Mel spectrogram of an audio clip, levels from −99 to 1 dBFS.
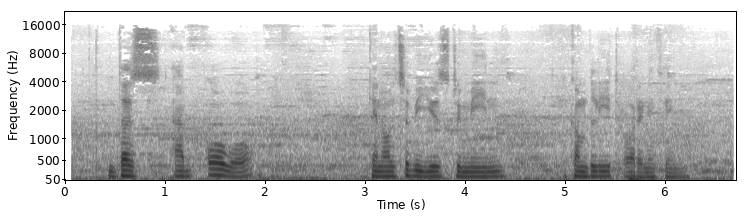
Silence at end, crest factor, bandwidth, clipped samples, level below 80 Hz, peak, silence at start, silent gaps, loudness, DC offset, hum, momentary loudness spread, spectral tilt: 0.05 s; 20 dB; 15.5 kHz; under 0.1%; -38 dBFS; -6 dBFS; 0.05 s; none; -27 LUFS; under 0.1%; none; 15 LU; -7.5 dB/octave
